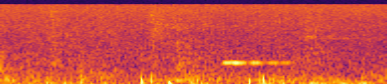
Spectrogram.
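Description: Faint, irregular taps of a laptop keyboard as a command is typed into a terminal, with a short steady beep a little after halfway.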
